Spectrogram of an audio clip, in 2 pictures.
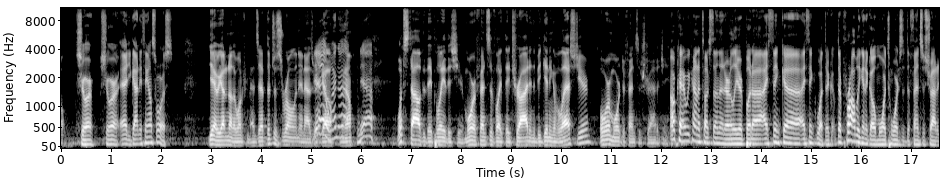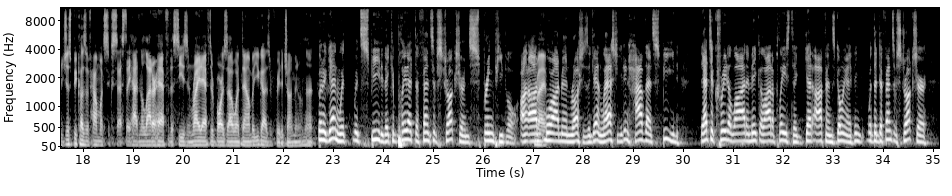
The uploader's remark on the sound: took the show on the road to Blue Line Deli & Bagels in Huntington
